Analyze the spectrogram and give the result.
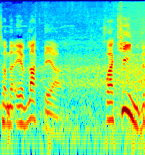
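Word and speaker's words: Joaquín: Joaquin, the name Joaquin. It should be, since it ends in an N, it should be accented on the penult, but in truth it's accented on the ultima, so I need an accent on the I of Joaquin.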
